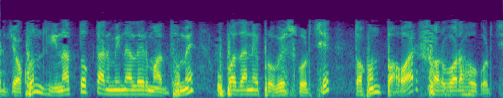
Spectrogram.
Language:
Bangla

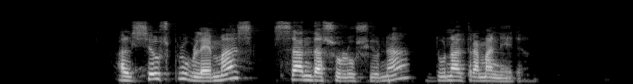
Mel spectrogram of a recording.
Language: Catalan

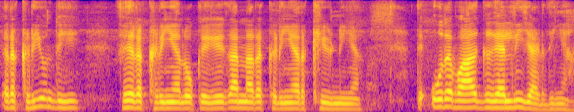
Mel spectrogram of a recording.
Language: Dogri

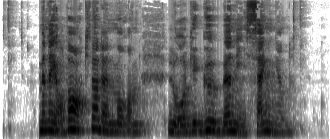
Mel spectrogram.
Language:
Swedish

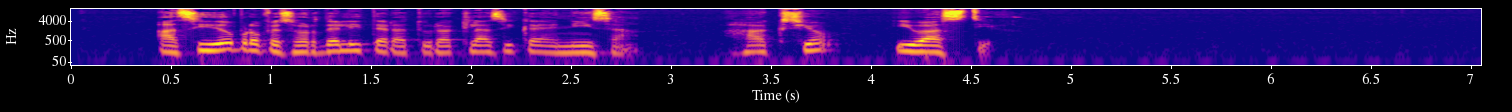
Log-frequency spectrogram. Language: Spanish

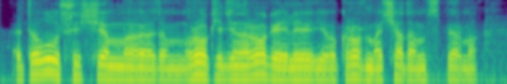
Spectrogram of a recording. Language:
Russian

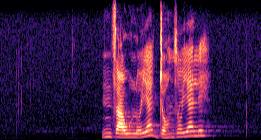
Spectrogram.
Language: Tsonga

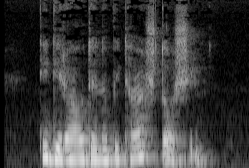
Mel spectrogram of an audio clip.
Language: Georgian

